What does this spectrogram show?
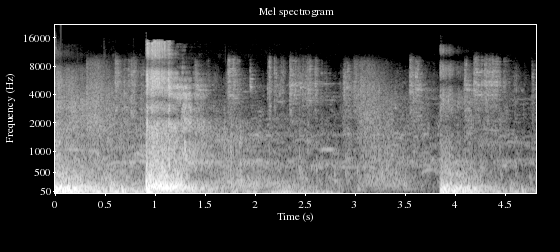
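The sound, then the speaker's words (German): Heavy cannon blasts boom out, one sharp report near the start and another toward the end, with rumbling, scattered gunfire rolling in between: the first shots of the American Civil War, fired in the night of 12 to 13 April 1861 as the Southern states attack Fort Sumter. Loud, deep and reverberant, like a battle. “In der Nacht vom 12. auf den 13. April 1861 fallen die ersten Schüsse.”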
